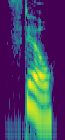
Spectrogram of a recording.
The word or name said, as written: still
